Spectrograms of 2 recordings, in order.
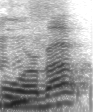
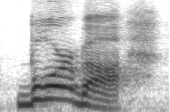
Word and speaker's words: Borba: Well, I'm Michele Borba, but I'm a 1L Michele, and Borba rhymes with Zorba. So it's Michele Borba.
